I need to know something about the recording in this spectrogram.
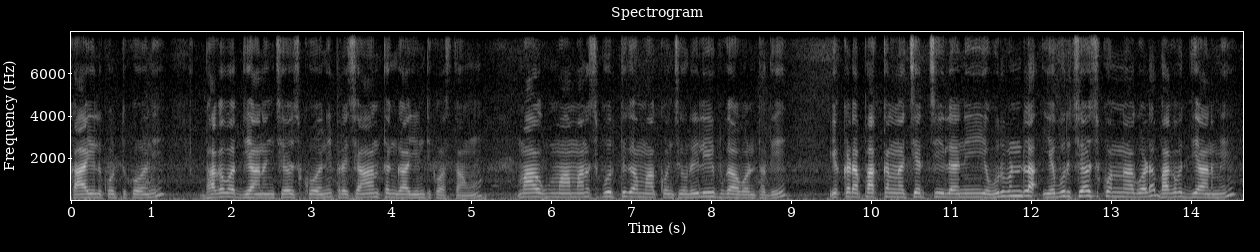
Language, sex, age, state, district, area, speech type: Telugu, male, 60+, Andhra Pradesh, Bapatla, urban, spontaneous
